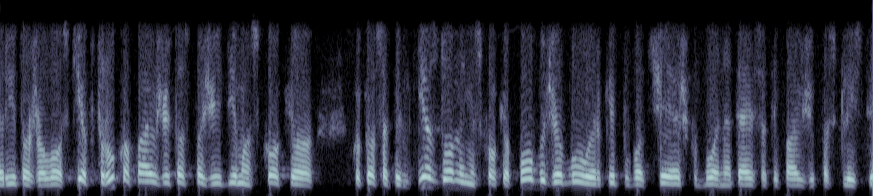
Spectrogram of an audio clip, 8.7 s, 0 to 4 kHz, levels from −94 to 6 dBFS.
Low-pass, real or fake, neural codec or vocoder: 3.6 kHz; real; none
